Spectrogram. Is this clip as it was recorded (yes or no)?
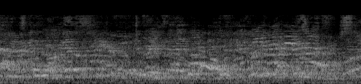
no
